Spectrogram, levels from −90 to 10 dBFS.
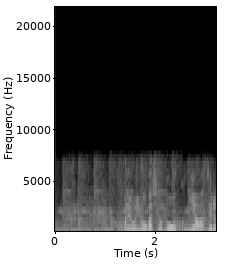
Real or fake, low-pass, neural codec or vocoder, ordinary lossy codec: fake; 7.2 kHz; vocoder, 44.1 kHz, 80 mel bands, Vocos; Opus, 24 kbps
